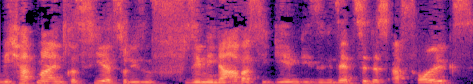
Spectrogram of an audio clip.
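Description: A man with a fairly high pitch talks at a moderate pace in a plain, everyday voice. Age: 30s. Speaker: stock and real estate content creator, interviewer. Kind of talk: interview. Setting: livestream.

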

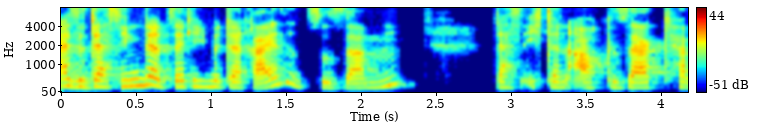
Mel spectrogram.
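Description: A woman talks in an ordinary speaking voice at medium pitch and a moderate pace. Her pitch varies in an ordinary way over a quiet background. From northern Germany, Hamburg. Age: 30s. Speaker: reiki teacher. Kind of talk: casual interview.

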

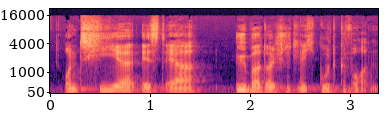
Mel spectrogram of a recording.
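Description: On a very clean recording with a silent background, a man talks at a medium pitch with lively intonation. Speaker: trading podcast host. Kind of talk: solo podcast monologue. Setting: recording with camera. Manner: spontaneous, with fillers and restarts.

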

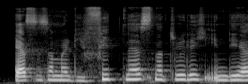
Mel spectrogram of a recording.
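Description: A woman talks over noticeable background noise. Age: 40s. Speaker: women's coach and mentor, podcast host. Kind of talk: solo podcast monologue.

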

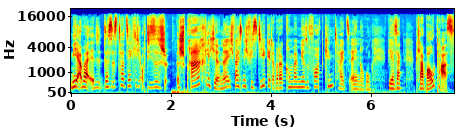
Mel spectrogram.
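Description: A woman talks at a fairly quick pace in a fairly high pitch, her tone animated and her pitch swinging very widely. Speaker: podcast co-host. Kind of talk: casual chat.

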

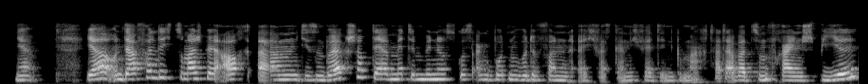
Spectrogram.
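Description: A woman speaks in a plain, everyday voice at a fairly high pitch, with ordinary pitch variation and a moderate pace. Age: 30s. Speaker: primary school teacher. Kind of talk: interview.

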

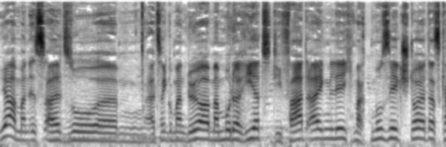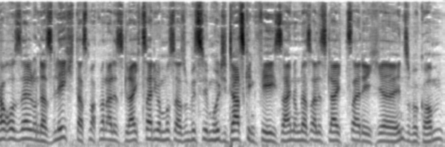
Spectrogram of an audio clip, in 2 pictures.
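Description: Noticeable background noise sits behind this voice. A man talks at a high pitch with ordinary pitch variation. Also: moderate pace. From Bremen. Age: 40s. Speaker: fairground ride operator. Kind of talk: interview. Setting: outdoors at a fairground. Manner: hesitant with fillers.

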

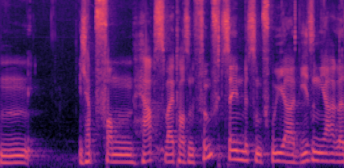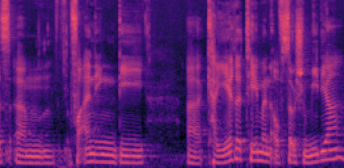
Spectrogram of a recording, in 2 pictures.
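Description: A man speaks with ordinary pitch variation. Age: 50s. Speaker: IT workforce manager. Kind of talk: casual interview.

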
